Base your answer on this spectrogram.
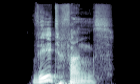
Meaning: genitive singular of Wildfang
- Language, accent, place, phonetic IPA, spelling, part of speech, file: German, Germany, Berlin, [ˈvɪltˌfaŋs], Wildfangs, noun, De-Wildfangs.ogg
